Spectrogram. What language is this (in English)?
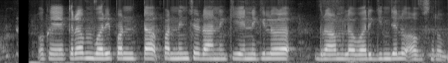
Telugu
